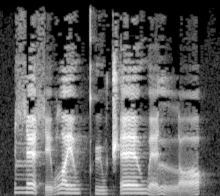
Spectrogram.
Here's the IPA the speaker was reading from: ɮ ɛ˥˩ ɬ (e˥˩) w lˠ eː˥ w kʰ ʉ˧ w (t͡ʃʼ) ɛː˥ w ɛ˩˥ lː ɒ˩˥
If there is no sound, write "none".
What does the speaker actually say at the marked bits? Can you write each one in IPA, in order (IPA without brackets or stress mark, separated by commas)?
e˩˥, t͡ʃʼ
